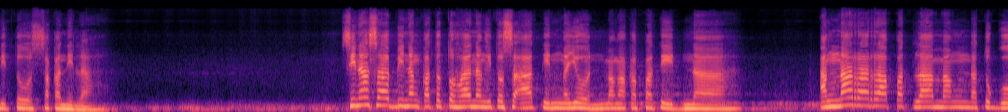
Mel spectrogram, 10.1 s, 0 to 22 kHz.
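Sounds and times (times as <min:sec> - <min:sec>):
low room tone rumble: 0:00.0 - 0:10.0.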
